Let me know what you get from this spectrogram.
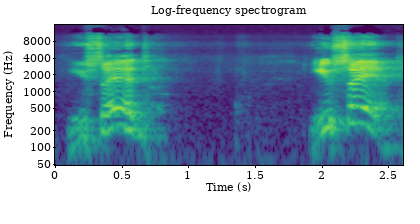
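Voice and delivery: you said, you said, pleading; desperate plea. Retold or imitated. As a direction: beg God, climbing each time. Begging God on the floor.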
